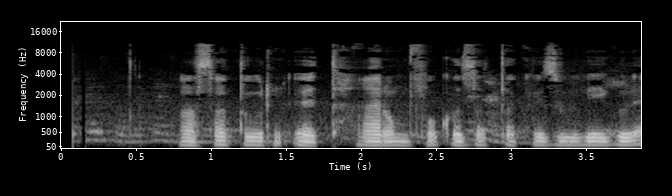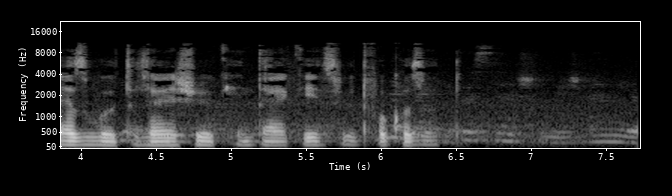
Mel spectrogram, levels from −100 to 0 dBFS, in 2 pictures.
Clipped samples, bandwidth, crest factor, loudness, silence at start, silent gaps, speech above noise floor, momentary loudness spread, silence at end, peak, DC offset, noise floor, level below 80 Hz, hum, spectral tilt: under 0.1%; 11 kHz; 22 dB; -30 LUFS; 0.05 s; none; 29 dB; 10 LU; 0 s; -8 dBFS; under 0.1%; -58 dBFS; -72 dBFS; none; -5 dB/octave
